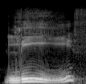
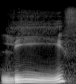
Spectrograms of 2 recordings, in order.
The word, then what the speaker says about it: leave: Leave, se pronuncia de forma larga, leave, salir, dejar, partir, abandonar, porque leave, de forma corta, leave, es el verbo vivir que ustedes conocen.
